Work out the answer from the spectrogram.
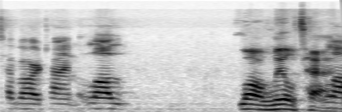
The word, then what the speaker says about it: La Lealtad: a hard time, La Lealtad. Lealtad. I think. I always want to add like an extra A or I between that L and T, and I know that's not how you say it.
